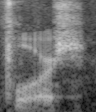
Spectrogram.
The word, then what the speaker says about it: Porsche: It's pronounced Porsche.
